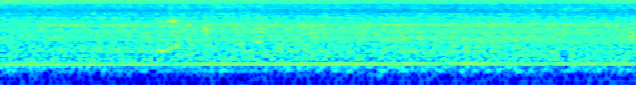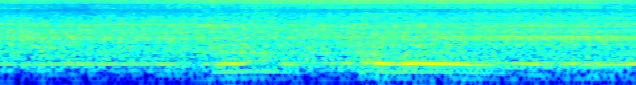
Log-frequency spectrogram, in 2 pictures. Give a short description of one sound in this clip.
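A car engine hums steadily as the car rolls slowly closer.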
